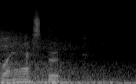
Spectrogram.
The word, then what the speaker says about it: Viaster: I feel like I'm just, you know, making fun, but hey, the guy in the chat said that that's how you pronounce his name, Viaster.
